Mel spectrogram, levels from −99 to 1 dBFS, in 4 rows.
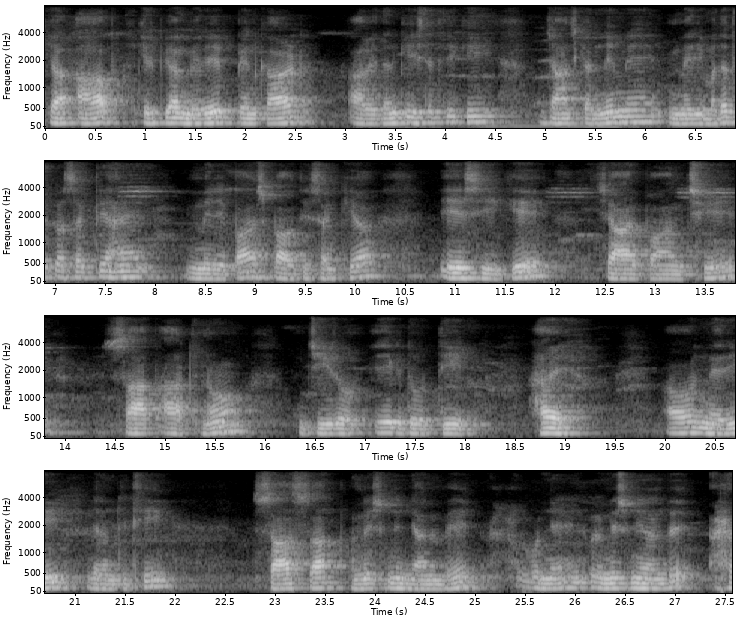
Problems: echo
